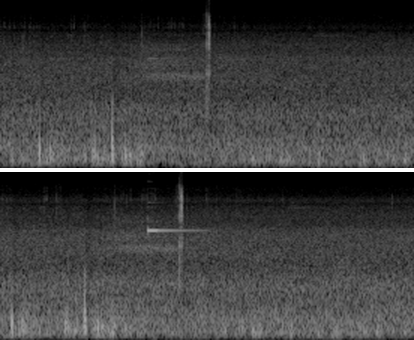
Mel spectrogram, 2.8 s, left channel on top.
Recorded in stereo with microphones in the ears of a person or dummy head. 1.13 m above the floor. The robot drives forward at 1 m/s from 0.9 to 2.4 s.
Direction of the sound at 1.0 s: 70° right (ahead or behind).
